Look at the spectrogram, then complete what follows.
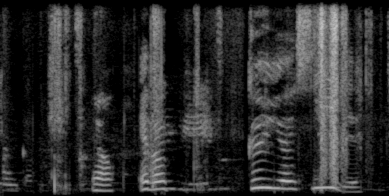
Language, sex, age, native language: Icelandic, male, 9, Icelandic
